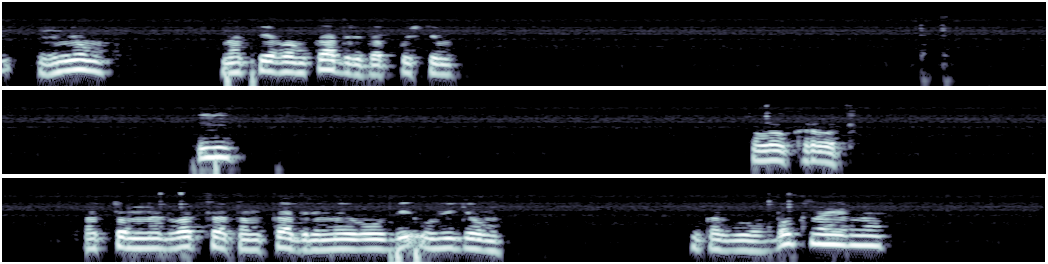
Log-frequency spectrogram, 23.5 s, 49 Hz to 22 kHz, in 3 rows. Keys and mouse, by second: 1.6 g, 7.0 click, 16.8 click, 18.5 g.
